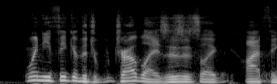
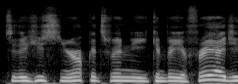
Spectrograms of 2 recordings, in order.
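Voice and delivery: deep nerd voice; 4 semitones higher than usual. Retold or imitated. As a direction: do a dorky insider voice. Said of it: "in my deep nerd voice".

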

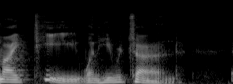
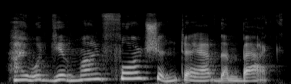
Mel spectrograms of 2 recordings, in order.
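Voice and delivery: distressed banker; 8 semitones higher than usual. Acted. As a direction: recoil from the idea, aghast and pleading. Banker voiced by reader.

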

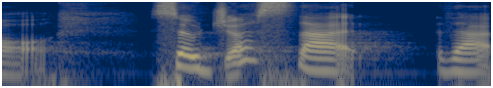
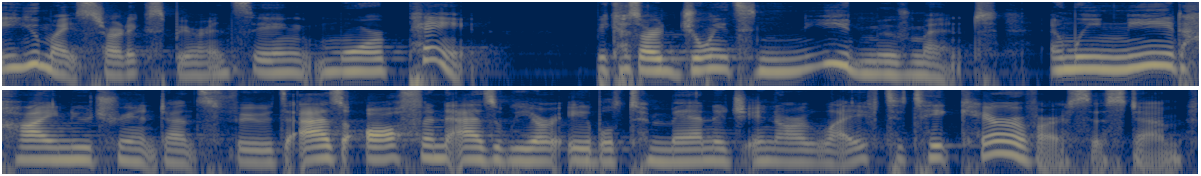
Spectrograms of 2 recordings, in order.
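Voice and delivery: ordinary talk, nothing marked

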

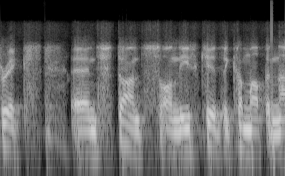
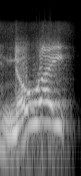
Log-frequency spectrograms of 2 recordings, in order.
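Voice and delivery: calling out; 12 semitones higher than usual. Retold or imitated. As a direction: call it to the kids at the bus stop. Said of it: "And I would say".

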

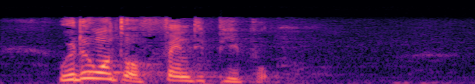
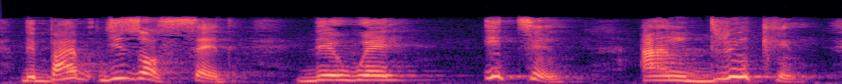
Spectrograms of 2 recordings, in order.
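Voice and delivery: normal talking voice

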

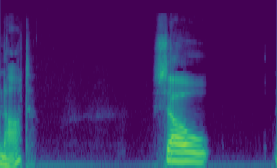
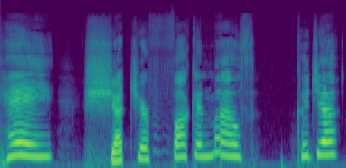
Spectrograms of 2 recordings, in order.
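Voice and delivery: put-on sweet, higher, slow baby-soothing voice; mock-tender singsong, pitched up; non-aggressive tone; 6 semitones higher, slower than usual. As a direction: coo the insult gently, as if to a baby. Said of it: "don't say it in an aggressive tone".

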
